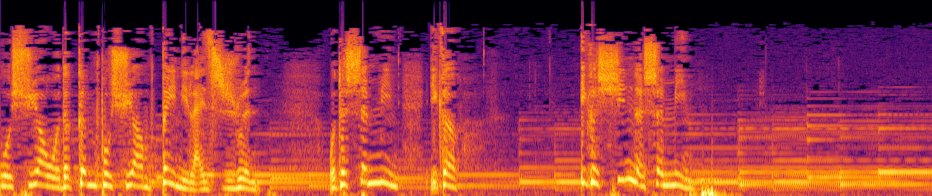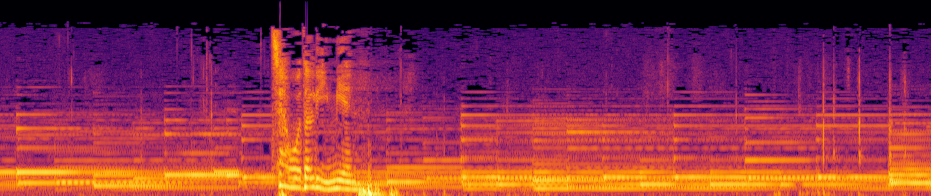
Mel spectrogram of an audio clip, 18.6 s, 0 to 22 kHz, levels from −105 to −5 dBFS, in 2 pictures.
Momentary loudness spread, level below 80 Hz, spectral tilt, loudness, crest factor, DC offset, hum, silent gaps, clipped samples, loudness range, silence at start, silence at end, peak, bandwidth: 12 LU; -26 dBFS; -4 dB/octave; -15 LUFS; 16 dB; under 0.1%; none; none; under 0.1%; 7 LU; 0 s; 0 s; 0 dBFS; 13.5 kHz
